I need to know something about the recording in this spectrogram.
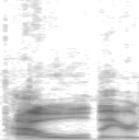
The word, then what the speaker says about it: owlbear: with o Bear Tracks kind of interesting how he pronounces that doesn't sound like owl bear it sounds like oil bear anyway these fugitives tell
